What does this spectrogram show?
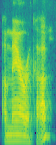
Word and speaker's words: America: on the second syllable it is stressed on the second syllable it is short long short short America yeah and it does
